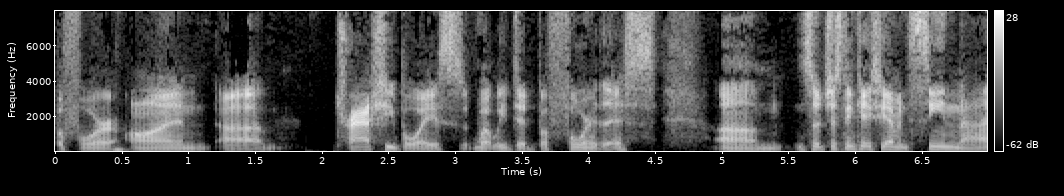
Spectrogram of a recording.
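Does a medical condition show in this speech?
No.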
